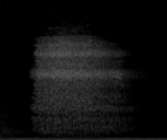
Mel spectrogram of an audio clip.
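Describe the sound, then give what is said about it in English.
A single long, deep breath is drawn during a guided meditation. The soft, airy rush swells and then eases over a faint, steady low hum. “Take a deep breath in”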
